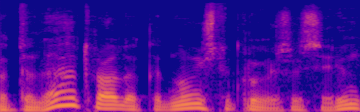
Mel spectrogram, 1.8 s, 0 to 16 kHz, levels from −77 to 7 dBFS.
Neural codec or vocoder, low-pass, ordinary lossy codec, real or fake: codec, 44.1 kHz, 7.8 kbps, Pupu-Codec; 14.4 kHz; AAC, 64 kbps; fake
